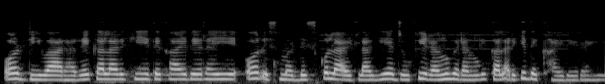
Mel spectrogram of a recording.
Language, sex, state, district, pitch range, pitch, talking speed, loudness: Hindi, female, Chhattisgarh, Sarguja, 215-245 Hz, 235 Hz, 235 wpm, -22 LUFS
